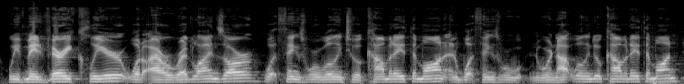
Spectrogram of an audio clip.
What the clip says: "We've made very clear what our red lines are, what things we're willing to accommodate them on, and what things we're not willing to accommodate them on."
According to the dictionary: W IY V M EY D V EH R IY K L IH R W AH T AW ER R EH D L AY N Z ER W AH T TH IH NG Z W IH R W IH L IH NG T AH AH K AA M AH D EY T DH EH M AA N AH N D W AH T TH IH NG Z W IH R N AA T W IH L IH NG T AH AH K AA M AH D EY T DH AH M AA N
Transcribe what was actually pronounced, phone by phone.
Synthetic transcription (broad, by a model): W IY V M EY D V EH R IY K L IH R W AH T AW ER R EH D L AY N Z ER W AH T TH IH NG Z W IH R W IH L IH NG T AH AH K AA M AH D EY T DH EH M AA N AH N W AH T TH IH NG Z W IH R N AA T W IH L IH NG T AH AH K AA M AH D EY T DH AH M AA N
